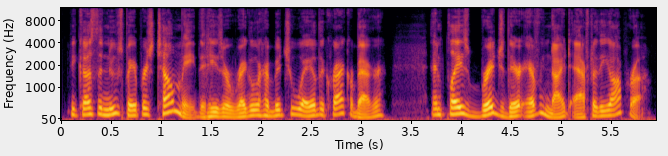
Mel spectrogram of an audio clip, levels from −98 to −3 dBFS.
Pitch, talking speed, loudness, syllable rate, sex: 150 Hz, 230 wpm, -18 LUFS, 7.7 syllables/s, male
